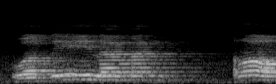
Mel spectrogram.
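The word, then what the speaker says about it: وَقِيلَ مَنْ رَاقٍ: Wa qila marraq. Nah, gitu kan? Marraq. Tapi karena ada sakta, diperjelas bunyi huruf nunnya. Wa qila man raq. Bukan wa qila marraq. Man-nya dibaca.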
